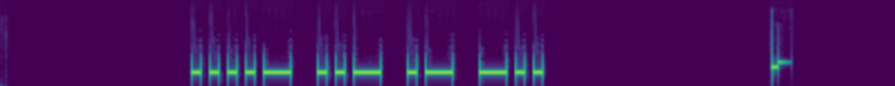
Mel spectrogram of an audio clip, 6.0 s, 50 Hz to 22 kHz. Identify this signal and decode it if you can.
Morse code, heard as a keyed tone, about 20 wpm, 700 Hz. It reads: 4UAD
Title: All Cut Numbers - 4-Digit 20wpm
